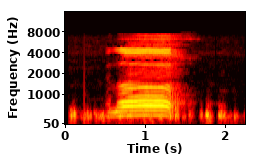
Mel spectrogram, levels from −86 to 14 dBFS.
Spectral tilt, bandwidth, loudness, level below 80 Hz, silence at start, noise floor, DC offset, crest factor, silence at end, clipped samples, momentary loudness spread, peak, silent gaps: -2 dB/octave; 7.8 kHz; -12 LUFS; -60 dBFS; 0.05 s; -33 dBFS; under 0.1%; 16 dB; 0.25 s; under 0.1%; 24 LU; 0 dBFS; none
